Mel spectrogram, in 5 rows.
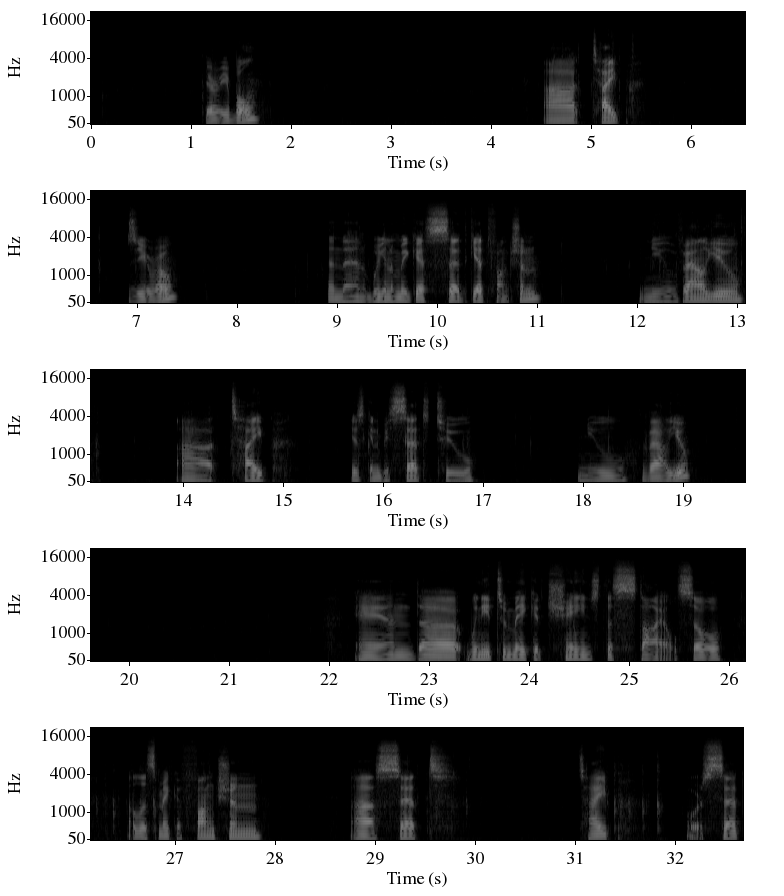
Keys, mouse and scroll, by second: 0.0-1.2 typing, 0.9 ctrl+Left, 2.4-5.2 shift+drag, 2.4-3.6 shift+middle drag, 2.9-6.7 typing, 3.2 ctrl+Right, 8.0-13.5 typing, 13.5 Up, 13.6 Up, 14.2 ctrl+Right, 14.7 ctrl+c, 14.8 Down, 15.0 Down, 15.3 ctrl+v, 15.7 space, 15.8 =, 16.2 Up, 16.5 ctrl+shift+Left, 16.8 ctrl+c, 16.9 Down, 17.1 Right, 17.3 Right, 17.5 Right, 17.6 Right, 17.8 Right, 18.5 middle click, 18.6 ctrl+v, 20.2 shift+Tab, 20.9 Home, 21.0 Tab, 21.4 ctrl+Right, 21.5 ctrl+Right, 21.7 ctrl+Right, 24.4 BackSpace, 25.7-32.6 typing, 30.0 middle click, 30.9 shift+middle click.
